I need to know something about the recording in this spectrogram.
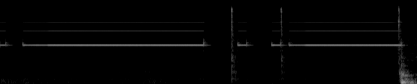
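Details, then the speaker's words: Midway Seattle arcade board (Atari Vapor TRX), multimeter continuity test of a suspect surface-mount chip to ground, checked against a second board: steady high beeps in bursts as probes touch, showing something is wrong with the chip. "Okay, just wanted to make sure it wasn't a short or false short or anything, but yeah, there is definitely something going on with this chip here."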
